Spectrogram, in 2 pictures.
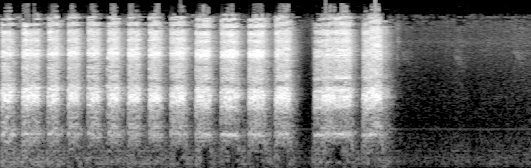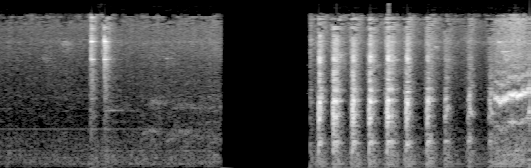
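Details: Hen red junglefowl calling to lure males near: a rapid run of about fifteen sharp clucks, a pause of near silence with one faint click, then another quick burst of clucks ending in a rising note.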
